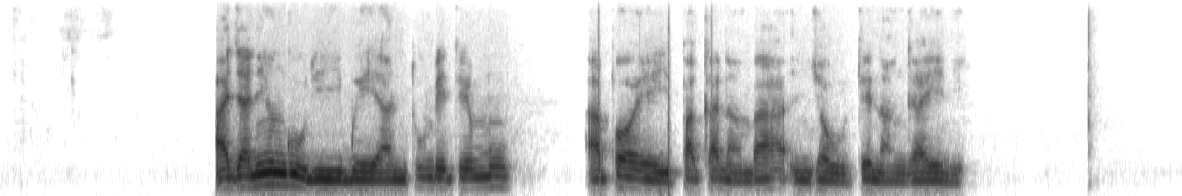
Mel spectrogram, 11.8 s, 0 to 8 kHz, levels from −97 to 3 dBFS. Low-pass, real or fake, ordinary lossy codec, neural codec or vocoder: 7.2 kHz; real; Opus, 24 kbps; none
